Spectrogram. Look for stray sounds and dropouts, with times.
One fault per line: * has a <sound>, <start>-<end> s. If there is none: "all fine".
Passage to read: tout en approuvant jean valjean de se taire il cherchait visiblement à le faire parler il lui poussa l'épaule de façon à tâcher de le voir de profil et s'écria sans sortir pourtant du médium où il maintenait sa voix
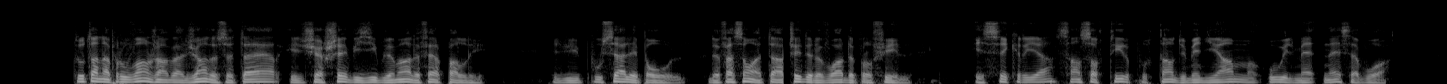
* has a dropout, 7.8-7.9 s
